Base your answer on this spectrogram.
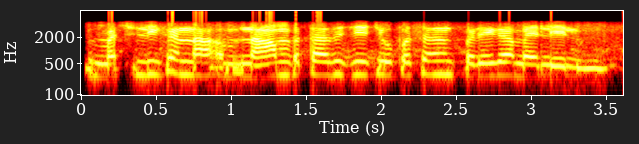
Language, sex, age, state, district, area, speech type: Urdu, female, 45-60, Bihar, Supaul, rural, conversation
